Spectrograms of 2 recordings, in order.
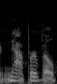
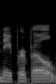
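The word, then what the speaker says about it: Naperville: And then um they corrected our Napperville pronunciation and also Duposh.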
